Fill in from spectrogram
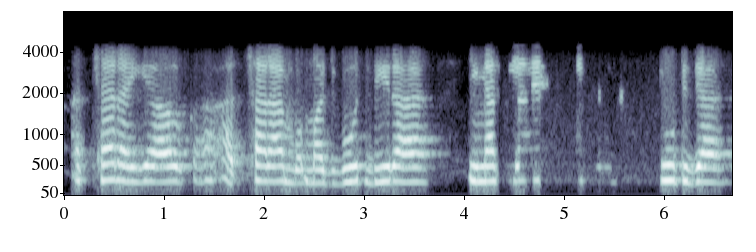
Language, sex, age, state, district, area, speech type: Hindi, female, 30-45, Uttar Pradesh, Ayodhya, rural, conversation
